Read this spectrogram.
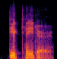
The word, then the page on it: dictator: American English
